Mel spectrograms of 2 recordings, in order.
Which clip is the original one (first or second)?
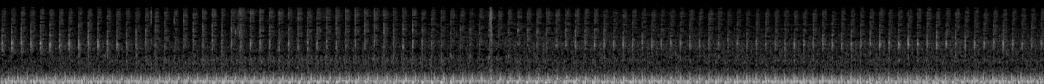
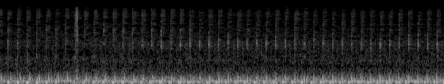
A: first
